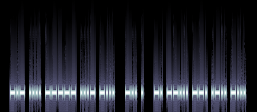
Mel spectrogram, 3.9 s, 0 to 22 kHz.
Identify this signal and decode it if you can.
Morse code, heard as a keyed tone, about 51 wpm, 700 Hz. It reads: KH0VB DE N7GLB
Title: USA Callsign DE Callsign - 5 Characters - 50wpm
